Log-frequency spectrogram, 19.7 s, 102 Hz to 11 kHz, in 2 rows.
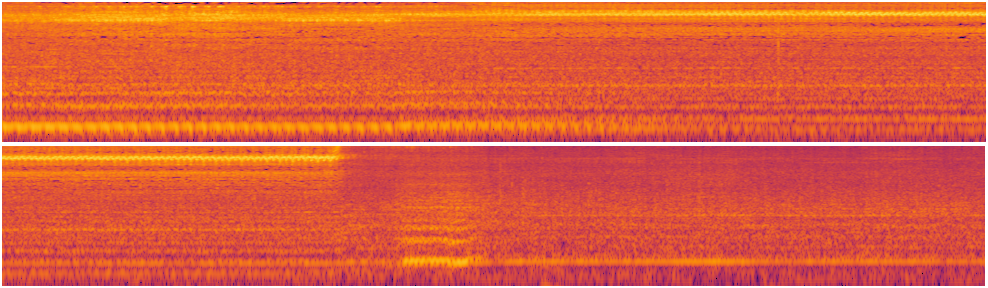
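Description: A K&T horizontal mill spindle, rigged as a lathe, turning a stainless shaft-steel bar with a carbide insert under power feed. The cut gives a steady high-pitched whine, the ringing of chatter in the cut. It stops abruptly about 13 seconds in as the tool comes off the cut, leaving the machine running with a lower, quieter hum.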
